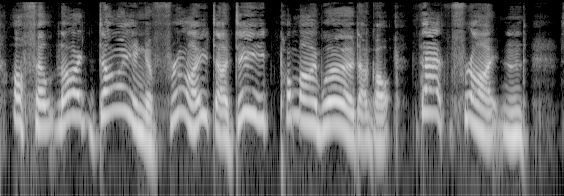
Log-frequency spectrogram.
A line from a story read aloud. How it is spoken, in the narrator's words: said a young soldier with an enormous mouth, hardly refraining from laughing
